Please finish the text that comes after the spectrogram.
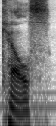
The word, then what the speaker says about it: Kelce: And then, like, the rest of the branches off of that pronounce it Kels.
